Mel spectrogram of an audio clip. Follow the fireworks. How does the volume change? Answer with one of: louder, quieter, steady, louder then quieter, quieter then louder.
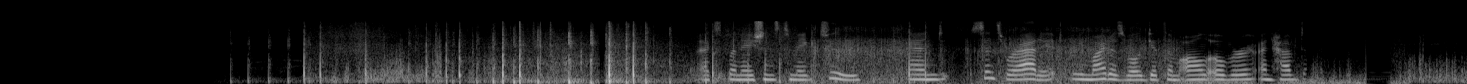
louder then quieter.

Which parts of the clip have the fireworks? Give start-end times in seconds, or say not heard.
2.3-9.8.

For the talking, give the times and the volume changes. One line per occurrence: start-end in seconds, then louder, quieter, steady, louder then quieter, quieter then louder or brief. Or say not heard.
7.0-13.1 steady.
